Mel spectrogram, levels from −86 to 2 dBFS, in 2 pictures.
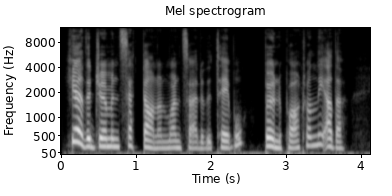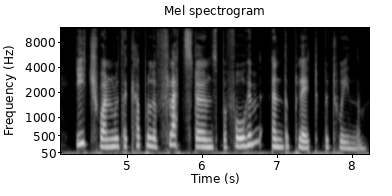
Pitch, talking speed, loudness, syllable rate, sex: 205 Hz, 220 wpm, -20 LUFS, 6.2 syllables/s, female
